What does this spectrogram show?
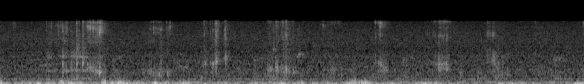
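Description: A child eating fried noodles: regular, wet mouth-chewing noises about every half second or so, mixed with light clicks from a metal spoon and fork working the noodles on a plastic plate.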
